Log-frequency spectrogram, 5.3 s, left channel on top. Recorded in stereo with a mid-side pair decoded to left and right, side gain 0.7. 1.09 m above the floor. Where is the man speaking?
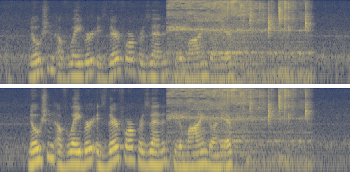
50° right, 0.8 m.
